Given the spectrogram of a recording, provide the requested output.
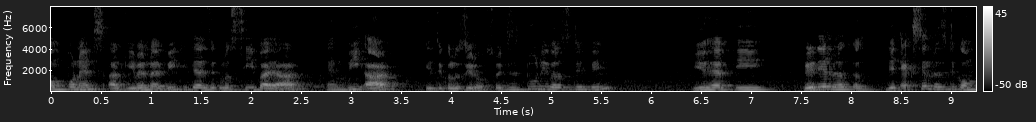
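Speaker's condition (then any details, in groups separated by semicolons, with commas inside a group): No condition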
